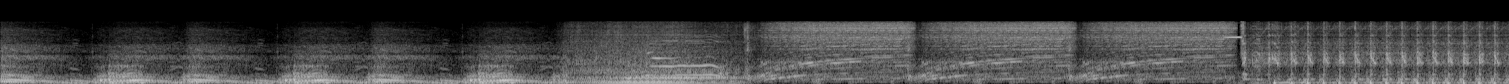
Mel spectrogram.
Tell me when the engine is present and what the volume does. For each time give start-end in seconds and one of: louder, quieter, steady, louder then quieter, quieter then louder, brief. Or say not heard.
0.0-15.0 steady.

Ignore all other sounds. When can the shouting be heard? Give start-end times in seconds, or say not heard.
6.3-7.3.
